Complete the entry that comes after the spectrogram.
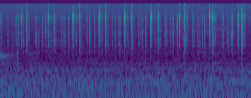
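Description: A clear plastic bottle with a blue cap, partly filled with blue liquid and held in both hands, is tapped quickly with fingertips and short nails. Dense, rapid, crisp clicks ride over a steady low rumble for the whole clip.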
